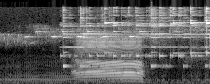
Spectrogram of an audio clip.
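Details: One of many fat village cows being herded to the pen in the morning. A single sustained moo lasting about a second and a half, slightly rising then dropping off, amid jangling cowbells.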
